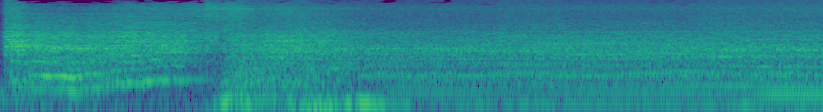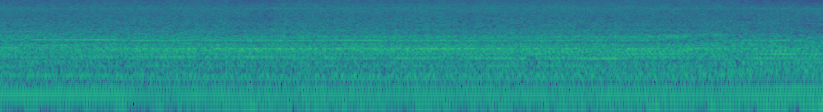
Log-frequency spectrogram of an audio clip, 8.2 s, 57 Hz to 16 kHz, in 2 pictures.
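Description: Aston Martin DB7 Vantage's 5.9-litre V12 starting from cold. The starter cranks for about a second, the engine catches with a brief flare, then settles into a steady idle.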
